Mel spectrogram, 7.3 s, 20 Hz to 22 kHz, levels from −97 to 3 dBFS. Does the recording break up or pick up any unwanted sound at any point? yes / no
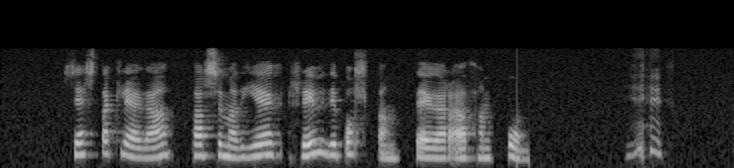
yes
